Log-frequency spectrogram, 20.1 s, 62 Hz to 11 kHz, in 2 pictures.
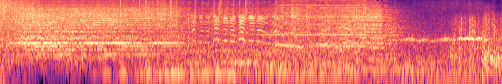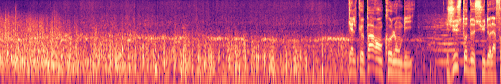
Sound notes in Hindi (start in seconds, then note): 4.0 स्पैनिश बोलते हुए; 9.7 आंधी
